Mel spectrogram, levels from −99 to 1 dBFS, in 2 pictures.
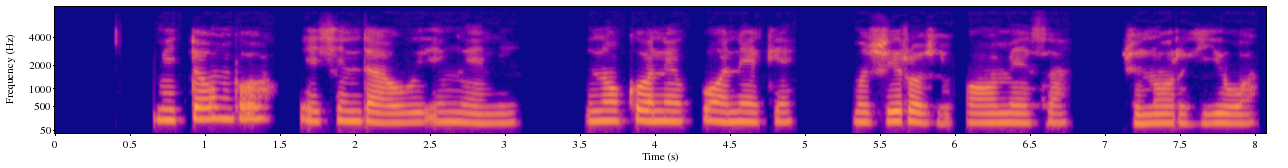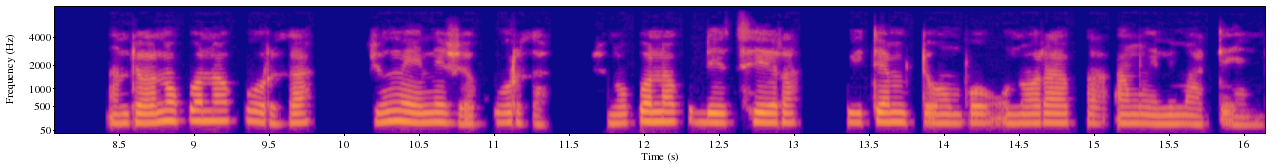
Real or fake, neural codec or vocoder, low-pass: fake; autoencoder, 48 kHz, 128 numbers a frame, DAC-VAE, trained on Japanese speech; 7.2 kHz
